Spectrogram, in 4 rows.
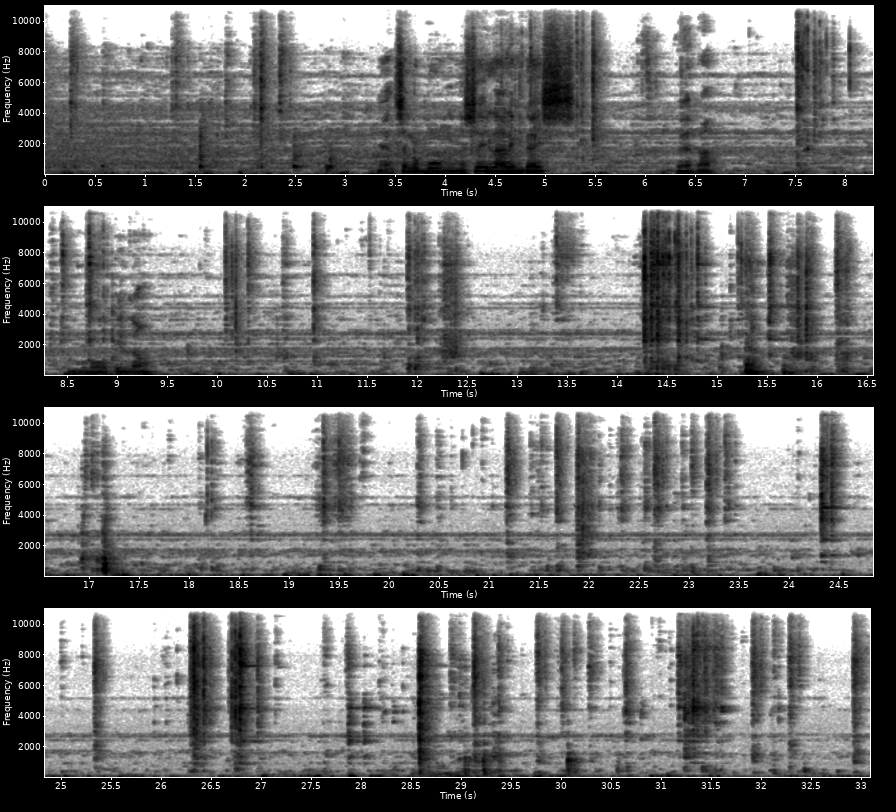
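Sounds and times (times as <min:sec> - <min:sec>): small parts clicking and rattling: 0:01.2 - 0:02.6, 0:07.5 - 0:09.2, 0:10.0 - 0:11.1, 0:11.8 - 0:12.5, 0:14.2 - 0:17.3, 0:18.1 - 0:19.7, 0:20.3 - 0:23.6, 0:24.2 - 0:24.6, 0:26.1 - 0:33.0.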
